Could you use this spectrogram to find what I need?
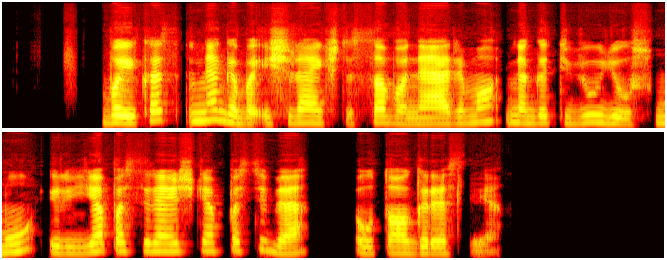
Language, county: Lithuanian, Panevėžys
